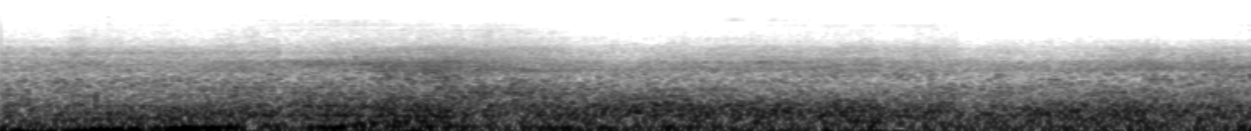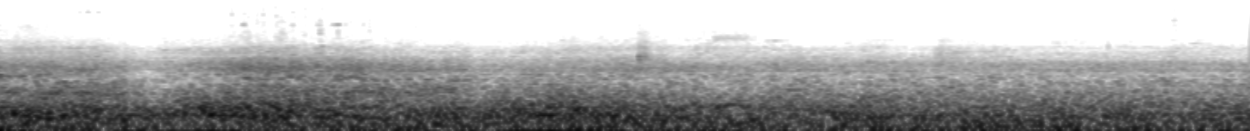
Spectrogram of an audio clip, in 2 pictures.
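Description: Steady rumble of city road traffic, with no distinct event standing out.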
